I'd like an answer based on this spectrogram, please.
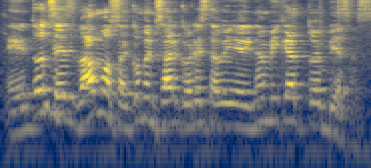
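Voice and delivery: high, loud announcer voice; game show host. Acted. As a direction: kick it off like a TV host.

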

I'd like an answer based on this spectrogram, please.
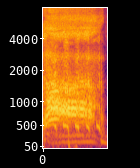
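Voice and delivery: full-throated release yell, no words; loud yell. Retold or imitated. Peeing by the road, yelling out tiredness with a loud roar. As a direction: let out a big tired roar. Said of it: "pero gritando bien duro".

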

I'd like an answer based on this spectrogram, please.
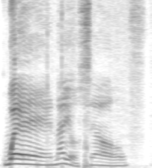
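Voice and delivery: slow taunting drawl; slow drawn-out jab. Acted. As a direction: stretch out wena yourself slowly. Repeated catchphrase jab.

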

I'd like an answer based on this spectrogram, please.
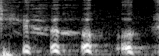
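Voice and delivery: ordinary talk

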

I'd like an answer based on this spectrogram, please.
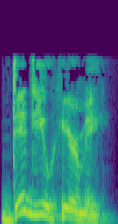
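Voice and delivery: high, pressing question; stern demand. A narrator's reading. Boy demanding the bully listen. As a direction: demand an answer.

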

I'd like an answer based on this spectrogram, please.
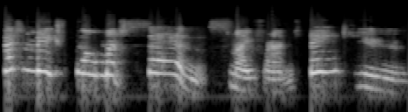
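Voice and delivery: high, slow, pompous gentleman; haughty noble voice. Acted. Disguised Mister Silver thanking the arms dealer, pompous and high.

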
